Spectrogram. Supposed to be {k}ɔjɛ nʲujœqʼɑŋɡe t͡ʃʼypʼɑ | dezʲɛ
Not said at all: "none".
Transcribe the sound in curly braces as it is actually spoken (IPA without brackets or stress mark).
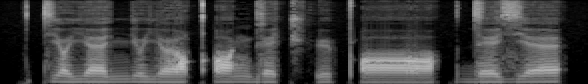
tʲ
